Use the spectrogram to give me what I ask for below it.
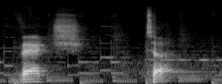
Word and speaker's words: vegetable: Thực ra từ này chỉ có 3 âm tiết thôi, đọc là vegetable. Vegetable.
